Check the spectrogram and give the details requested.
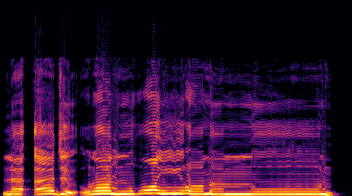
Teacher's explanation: اجرن نہیں کیا، آگے غین ہے تو ہم اظہار کریں گے، الف نہیں پڑھیں گے.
